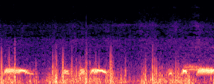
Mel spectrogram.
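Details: Spotted dove in the thổ singing style calling rapidly: short hooting coos in a quick run, partly masked by loud knocking and rustling noises, with a longer drawn-out coo at the end.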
